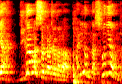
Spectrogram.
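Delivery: irritated, snapping delivery.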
